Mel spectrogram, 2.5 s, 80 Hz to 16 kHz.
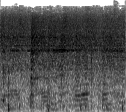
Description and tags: Snippet of ambiance recorded in Washington Square in Manhattan while a saxophonist and a drummer improvise and the fountain hosts strange modern art performers recorded with DS-40 and edited in Wavosaur.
